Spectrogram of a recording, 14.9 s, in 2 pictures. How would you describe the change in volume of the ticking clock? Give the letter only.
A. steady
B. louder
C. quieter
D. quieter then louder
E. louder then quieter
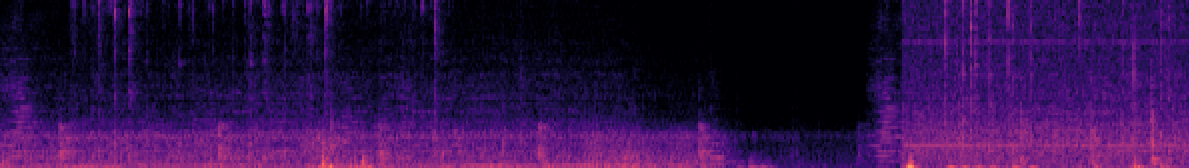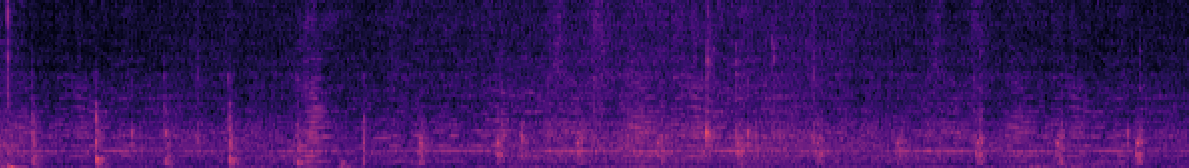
C.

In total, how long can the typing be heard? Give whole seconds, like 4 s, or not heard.
6 s.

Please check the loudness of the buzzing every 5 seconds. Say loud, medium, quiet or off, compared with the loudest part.
medium, loud, loud.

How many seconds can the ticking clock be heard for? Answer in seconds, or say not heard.
15 s.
